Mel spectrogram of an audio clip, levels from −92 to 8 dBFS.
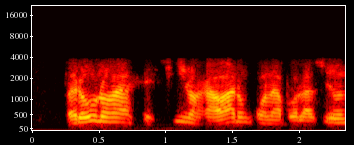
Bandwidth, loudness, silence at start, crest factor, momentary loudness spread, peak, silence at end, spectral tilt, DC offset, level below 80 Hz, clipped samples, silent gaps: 4 kHz; -29 LUFS; 0.25 s; 16 dB; 9 LU; -14 dBFS; 0 s; -1.5 dB/octave; under 0.1%; -82 dBFS; under 0.1%; none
